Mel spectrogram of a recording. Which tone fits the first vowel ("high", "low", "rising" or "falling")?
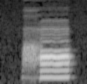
high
